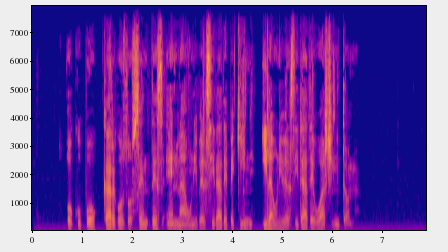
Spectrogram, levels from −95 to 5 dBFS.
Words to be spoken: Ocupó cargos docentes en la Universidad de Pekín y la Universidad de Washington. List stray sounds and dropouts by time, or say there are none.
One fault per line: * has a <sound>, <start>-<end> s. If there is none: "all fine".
all fine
